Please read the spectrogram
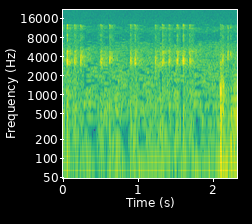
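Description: Near silence, with faint, rapid clicks of a computer mouse in short runs.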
